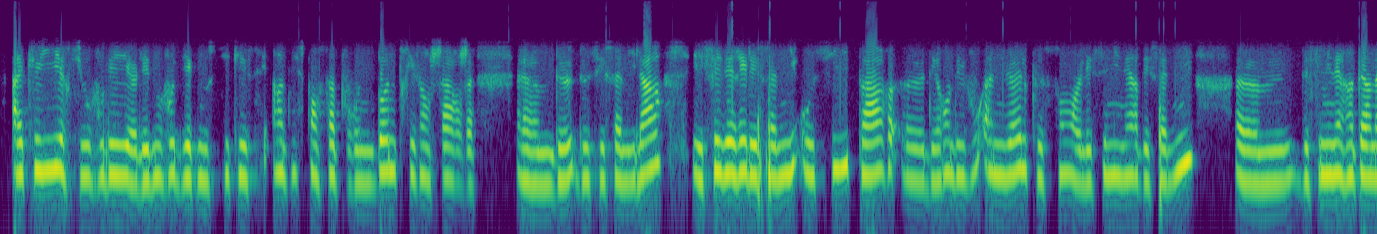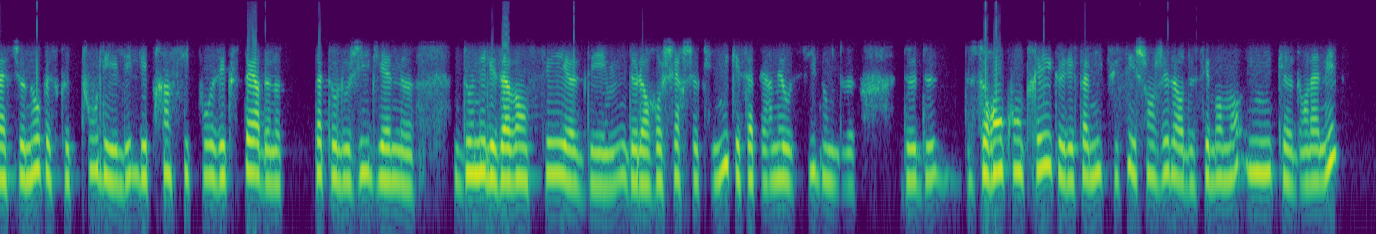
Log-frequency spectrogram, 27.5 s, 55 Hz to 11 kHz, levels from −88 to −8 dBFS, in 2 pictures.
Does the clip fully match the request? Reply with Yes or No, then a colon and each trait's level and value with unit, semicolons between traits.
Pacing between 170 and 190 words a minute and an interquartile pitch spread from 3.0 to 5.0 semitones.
No: average, 180 wpm; narrow, 2.5 semitones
